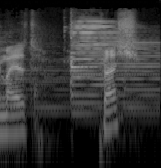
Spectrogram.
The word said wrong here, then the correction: Madhya Pradesh: Fantastiske øh, Madhya Pradesh. – Madhya Pradesh. Så er det sådan, man udtaler det? – Is it uh, Madhya Pradesh? – Yeah, Madhya Pradesh is the central state of India. Uh, so uh, you are very right.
